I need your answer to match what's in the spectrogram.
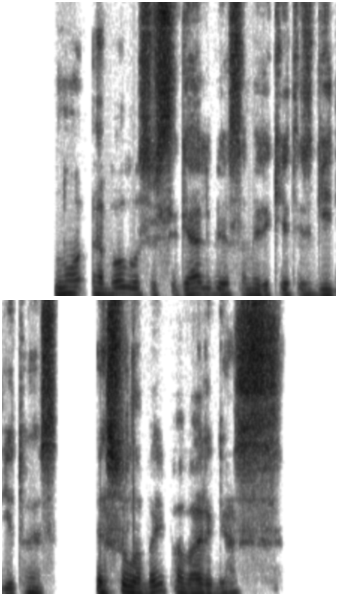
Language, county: Lithuanian, Marijampolė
